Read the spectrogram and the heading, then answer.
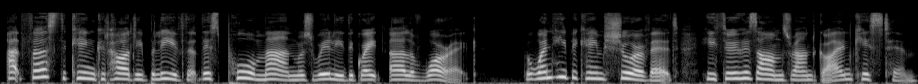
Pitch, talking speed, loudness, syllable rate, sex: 235 Hz, 220 wpm, -17 LUFS, 5.0 syllables/s, female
